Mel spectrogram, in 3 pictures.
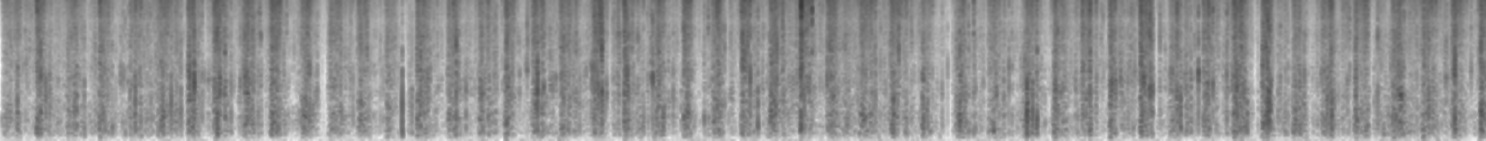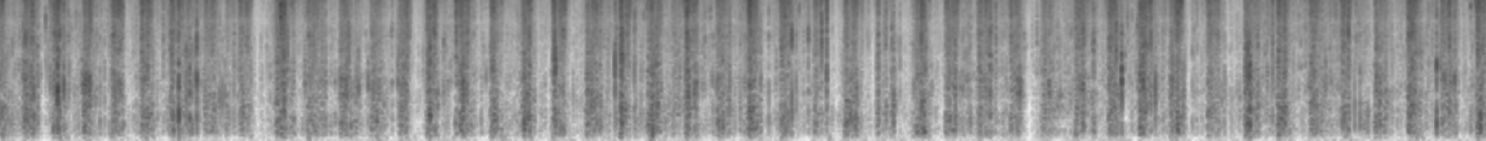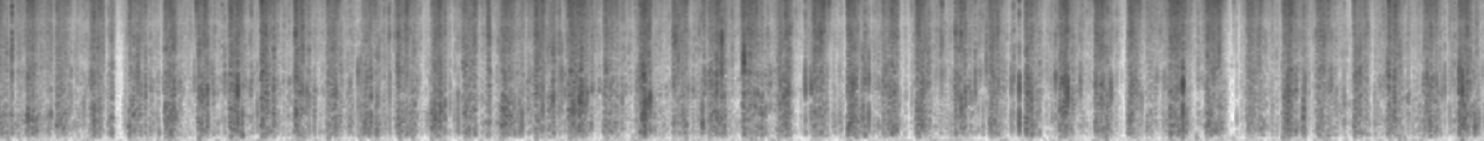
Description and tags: A stereo file of running on gravel.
